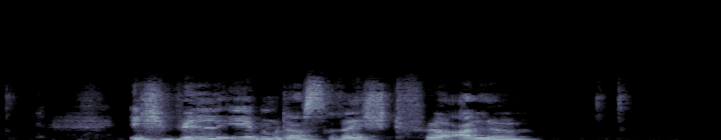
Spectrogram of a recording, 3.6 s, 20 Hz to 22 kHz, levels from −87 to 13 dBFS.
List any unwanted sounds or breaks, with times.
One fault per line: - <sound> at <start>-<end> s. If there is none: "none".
none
